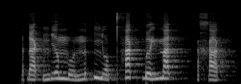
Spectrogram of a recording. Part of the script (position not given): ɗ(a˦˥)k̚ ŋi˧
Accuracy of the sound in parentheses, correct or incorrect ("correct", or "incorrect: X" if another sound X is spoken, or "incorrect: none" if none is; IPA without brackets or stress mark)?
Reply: incorrect: a˨˩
